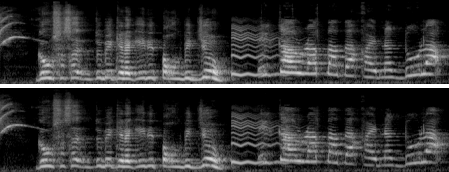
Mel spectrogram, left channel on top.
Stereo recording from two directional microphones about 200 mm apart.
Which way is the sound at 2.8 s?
20° left (ahead or behind).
